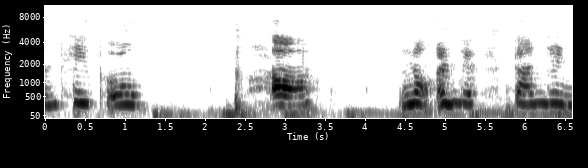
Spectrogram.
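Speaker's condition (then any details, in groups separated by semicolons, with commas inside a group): Cerebral palsy; not quadriplegic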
